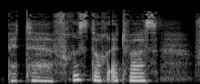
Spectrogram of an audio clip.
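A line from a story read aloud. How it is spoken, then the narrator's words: Whisper. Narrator (German): flüsterte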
